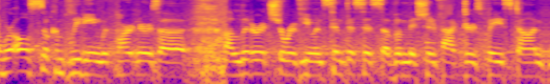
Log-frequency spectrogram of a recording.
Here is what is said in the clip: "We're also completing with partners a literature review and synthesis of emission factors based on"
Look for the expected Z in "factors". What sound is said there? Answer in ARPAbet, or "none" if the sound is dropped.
Z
